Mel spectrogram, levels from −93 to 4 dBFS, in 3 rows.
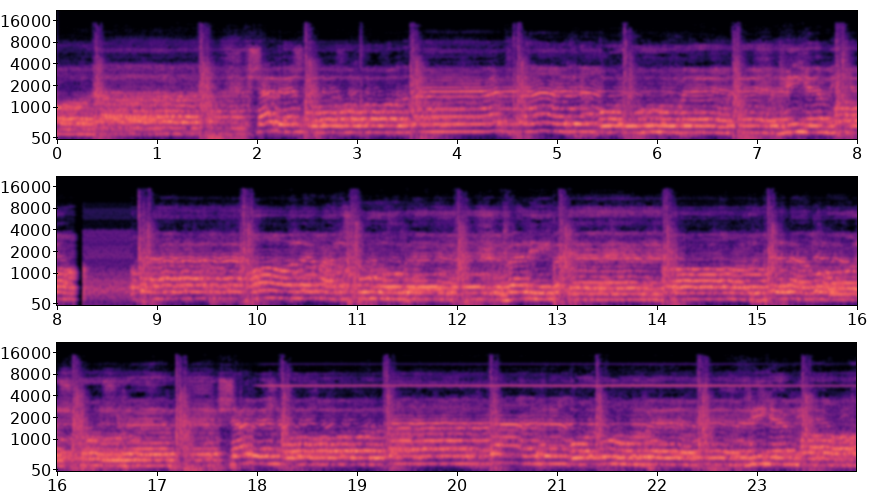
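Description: At 8.15 s the sound freezes into a buzzy smear that fades, leaving a moment of near silence before things pick up again at 8.75 s, with roughly 0.6 s simply gone. That's a long network dropout, likely lost packets the receiver papered over.

From 17.93 s to the end, a thin, steady 5.6 kHz whistle sits behind everything, around 10 dB under the main sound and swelling and fading slowly in level. It's a feedback whistle, likely a speaker-to-mic loop hovering right at the edge of howling.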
